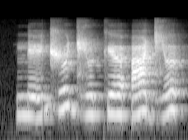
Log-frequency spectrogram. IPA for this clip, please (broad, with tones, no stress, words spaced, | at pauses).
ne˨˩˦ d͡ʒɵ˧˥˧ d͡ʑɵ˧kʲɜ˧ʔa˧˥˧ d͡ʑə˧˥˧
